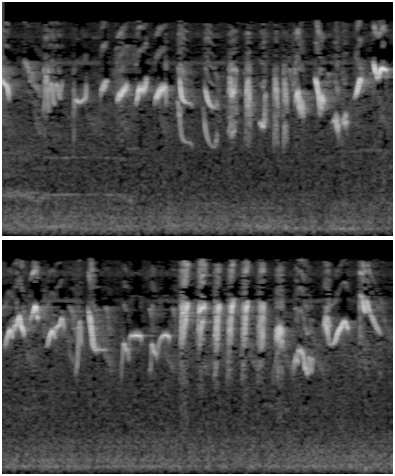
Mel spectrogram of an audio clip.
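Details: Ngalas-style singing from an Oriental white-eye, played to lure other white-eyes into song: a rapid, continuous run of high, sharp chirps and whistled slurs, jumping up and down in pitch with barely a pause.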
